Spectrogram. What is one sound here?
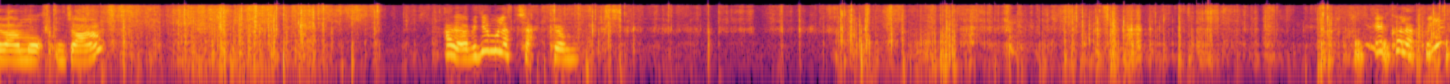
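A paper sheet rustles as it is unfolded.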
